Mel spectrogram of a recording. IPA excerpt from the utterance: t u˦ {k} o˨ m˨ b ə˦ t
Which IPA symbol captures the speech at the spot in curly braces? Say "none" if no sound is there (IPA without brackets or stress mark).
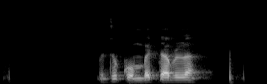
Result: k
